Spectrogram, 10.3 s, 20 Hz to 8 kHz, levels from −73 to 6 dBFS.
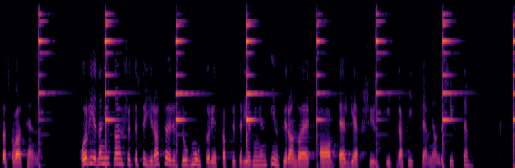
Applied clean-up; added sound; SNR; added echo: classical method Wiener filter.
